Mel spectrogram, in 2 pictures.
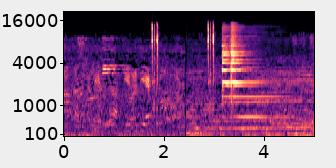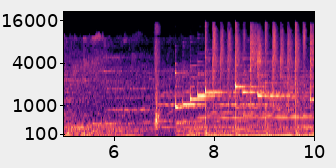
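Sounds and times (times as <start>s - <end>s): bell chime ringing: 3.1s - 5.0s.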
